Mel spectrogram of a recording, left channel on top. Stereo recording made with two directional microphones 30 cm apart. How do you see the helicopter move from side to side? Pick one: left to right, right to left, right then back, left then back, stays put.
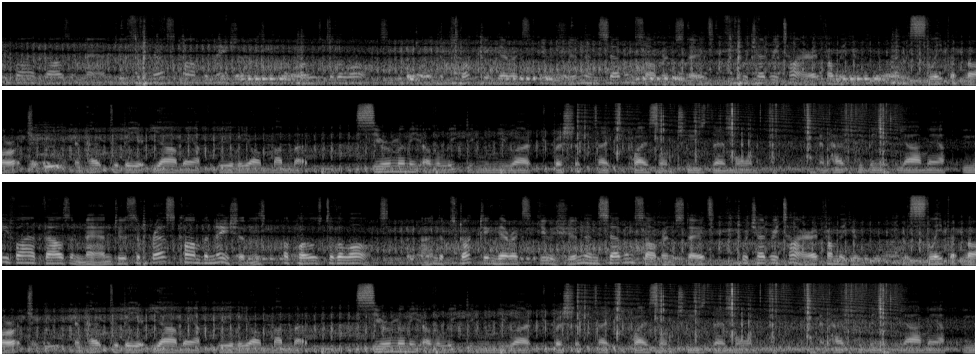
left to right.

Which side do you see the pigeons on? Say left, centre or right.
left.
